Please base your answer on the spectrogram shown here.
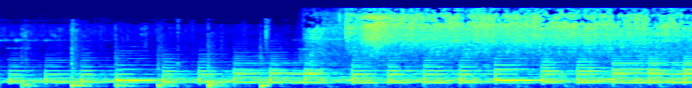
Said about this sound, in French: C'est le moment de prendre une douche froide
